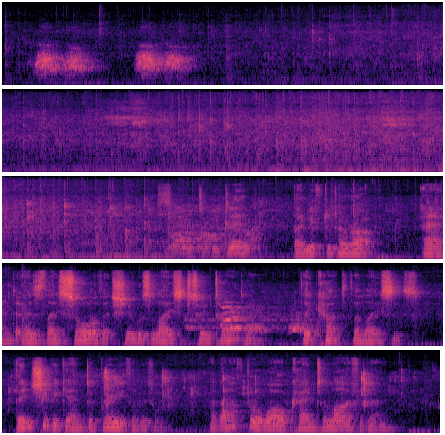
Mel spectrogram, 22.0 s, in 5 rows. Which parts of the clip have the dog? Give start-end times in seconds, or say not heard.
0.3-1.9, 9.4-11.4, 15.1-16.5.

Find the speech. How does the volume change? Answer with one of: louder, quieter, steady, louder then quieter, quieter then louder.
steady.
